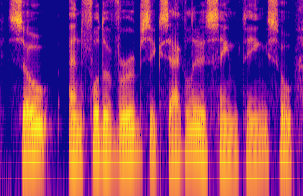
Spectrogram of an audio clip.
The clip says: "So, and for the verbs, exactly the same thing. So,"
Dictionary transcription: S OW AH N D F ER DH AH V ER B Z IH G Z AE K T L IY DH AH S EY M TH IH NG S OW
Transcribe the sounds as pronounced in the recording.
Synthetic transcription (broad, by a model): S OW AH N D F ER DH AH V ER B Z IH G Z AE K T L IY DH AH S EY M TH IH NG S OW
